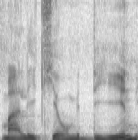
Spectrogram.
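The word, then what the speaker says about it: مَالِكِ يَوْمِ الدِّينِ: Jadi kalau teman-teman pernah dengar Maliki yaumiddin itu bisa dibaca dengan dua cara. Ini informasi saja. Bisa maknya pendek bisa panjang.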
